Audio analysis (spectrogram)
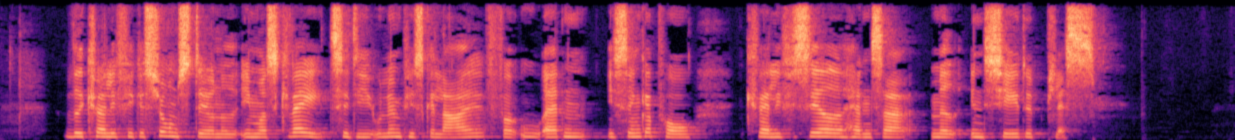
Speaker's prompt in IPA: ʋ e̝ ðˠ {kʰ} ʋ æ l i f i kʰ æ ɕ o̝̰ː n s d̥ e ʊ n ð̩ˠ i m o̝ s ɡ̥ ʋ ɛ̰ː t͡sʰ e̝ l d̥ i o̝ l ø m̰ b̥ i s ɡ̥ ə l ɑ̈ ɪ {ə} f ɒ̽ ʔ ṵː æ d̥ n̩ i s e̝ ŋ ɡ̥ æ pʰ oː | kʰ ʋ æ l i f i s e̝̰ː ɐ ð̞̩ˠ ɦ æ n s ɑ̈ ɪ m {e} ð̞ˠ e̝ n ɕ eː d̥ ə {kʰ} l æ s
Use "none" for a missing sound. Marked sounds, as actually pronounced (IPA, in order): kʰ, ə, e, pʰ

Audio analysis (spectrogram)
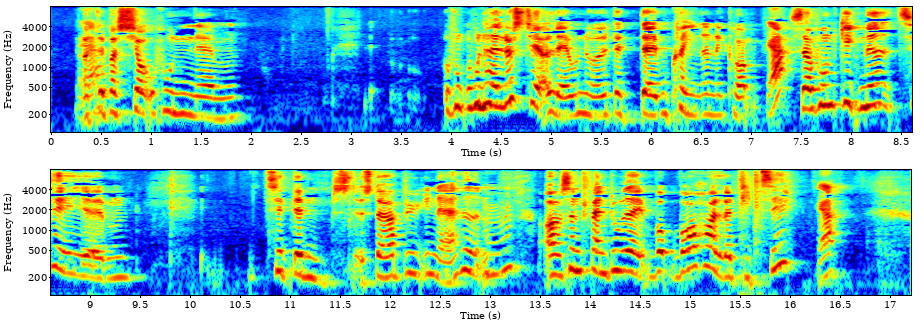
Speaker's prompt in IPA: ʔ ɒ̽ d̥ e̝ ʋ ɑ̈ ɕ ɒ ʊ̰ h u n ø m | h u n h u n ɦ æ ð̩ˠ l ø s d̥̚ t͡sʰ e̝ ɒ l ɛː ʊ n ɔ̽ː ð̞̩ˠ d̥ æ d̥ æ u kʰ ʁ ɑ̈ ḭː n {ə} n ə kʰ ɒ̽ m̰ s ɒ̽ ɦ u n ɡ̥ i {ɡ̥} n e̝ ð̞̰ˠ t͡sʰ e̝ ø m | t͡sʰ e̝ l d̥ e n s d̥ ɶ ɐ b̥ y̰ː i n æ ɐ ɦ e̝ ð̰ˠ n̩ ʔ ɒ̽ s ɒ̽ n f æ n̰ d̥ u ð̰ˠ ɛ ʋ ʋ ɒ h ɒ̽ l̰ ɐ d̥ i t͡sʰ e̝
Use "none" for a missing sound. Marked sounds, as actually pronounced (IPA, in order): ɐ, ɡ̥

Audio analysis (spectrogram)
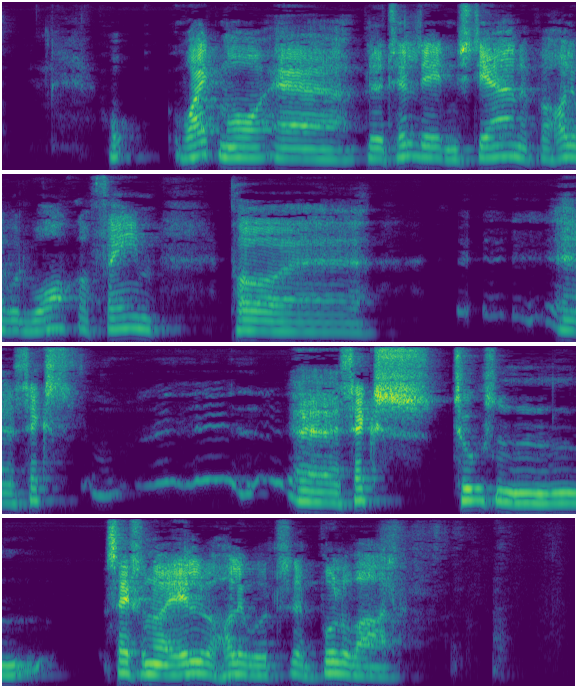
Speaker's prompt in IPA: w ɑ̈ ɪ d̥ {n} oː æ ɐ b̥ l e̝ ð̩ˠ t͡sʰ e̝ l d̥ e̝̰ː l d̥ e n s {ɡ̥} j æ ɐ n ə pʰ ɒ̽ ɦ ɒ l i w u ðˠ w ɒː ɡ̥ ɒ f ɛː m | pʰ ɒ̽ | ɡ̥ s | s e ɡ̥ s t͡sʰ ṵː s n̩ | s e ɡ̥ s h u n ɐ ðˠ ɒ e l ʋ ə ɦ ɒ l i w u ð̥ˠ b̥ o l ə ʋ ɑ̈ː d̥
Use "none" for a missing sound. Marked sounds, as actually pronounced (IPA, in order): m, d̥

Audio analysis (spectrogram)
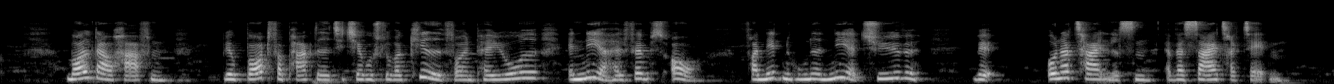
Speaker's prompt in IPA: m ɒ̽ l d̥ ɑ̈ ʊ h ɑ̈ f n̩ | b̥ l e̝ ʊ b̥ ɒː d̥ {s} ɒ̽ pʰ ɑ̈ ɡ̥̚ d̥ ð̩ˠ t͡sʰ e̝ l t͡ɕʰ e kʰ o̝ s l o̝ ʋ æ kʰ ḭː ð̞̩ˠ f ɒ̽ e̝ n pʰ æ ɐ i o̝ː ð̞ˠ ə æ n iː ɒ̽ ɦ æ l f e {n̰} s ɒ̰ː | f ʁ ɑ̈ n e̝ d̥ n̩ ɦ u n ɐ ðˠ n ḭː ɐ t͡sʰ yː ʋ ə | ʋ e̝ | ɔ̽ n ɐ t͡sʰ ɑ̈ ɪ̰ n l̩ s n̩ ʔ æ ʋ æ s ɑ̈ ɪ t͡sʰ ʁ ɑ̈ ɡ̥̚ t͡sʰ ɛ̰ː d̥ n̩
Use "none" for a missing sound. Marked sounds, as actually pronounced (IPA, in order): f, m̰

